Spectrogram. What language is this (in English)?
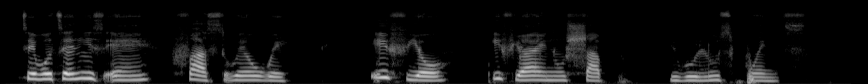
Nigerian Pidgin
